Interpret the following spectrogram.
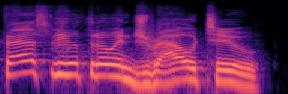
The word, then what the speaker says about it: Drow: It's Heathen Dog's pronunciation guide coming February 2024. Order now. Act fast, and he'll throw in Drow too.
